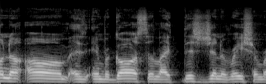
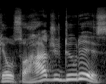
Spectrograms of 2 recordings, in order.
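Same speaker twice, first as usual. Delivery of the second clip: put-on excited voice, higher in pitch; 8 semitones higher than usual. Retelling a phone conversation, imitating the caller's excited voice. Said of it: "the excitement in the voice".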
